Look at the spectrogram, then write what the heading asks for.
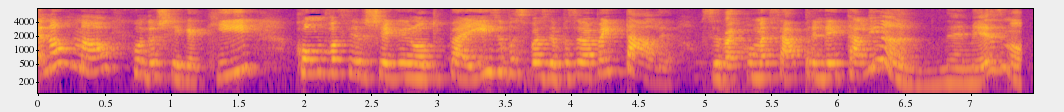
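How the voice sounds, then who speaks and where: A woman's voice: very high voice, pushed and bright, roomy sound. An eighteen-year-old woman from Brazil with a Brazilian Portuguese accent mixed with European Portuguese, chatting to her viewers from home. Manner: chatty, talks straight to viewers. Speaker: vlogger. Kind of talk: casual talk to camera. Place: room at home.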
